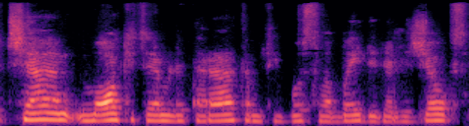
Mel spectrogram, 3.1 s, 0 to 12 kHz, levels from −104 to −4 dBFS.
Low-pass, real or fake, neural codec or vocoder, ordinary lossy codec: 10.8 kHz; real; none; AAC, 48 kbps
